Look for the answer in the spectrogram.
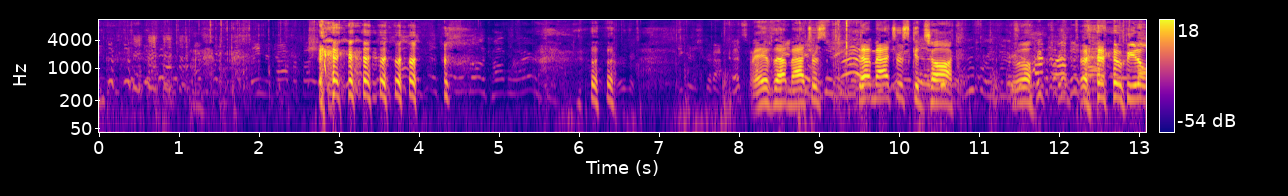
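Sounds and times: loud laughter: 0.0 - 1.8, 2.7 - 4.5, 11.4 - 13.0
men's voices: 0.0 - 13.0.

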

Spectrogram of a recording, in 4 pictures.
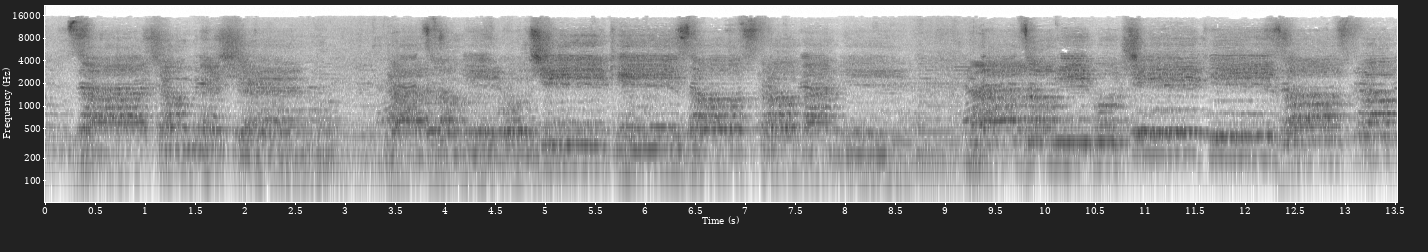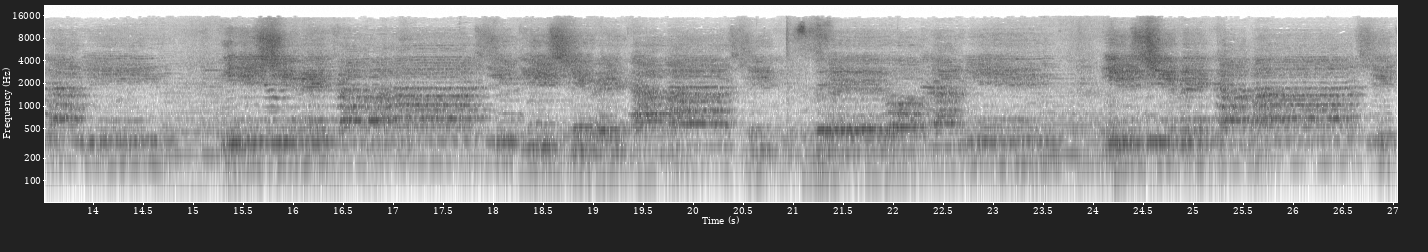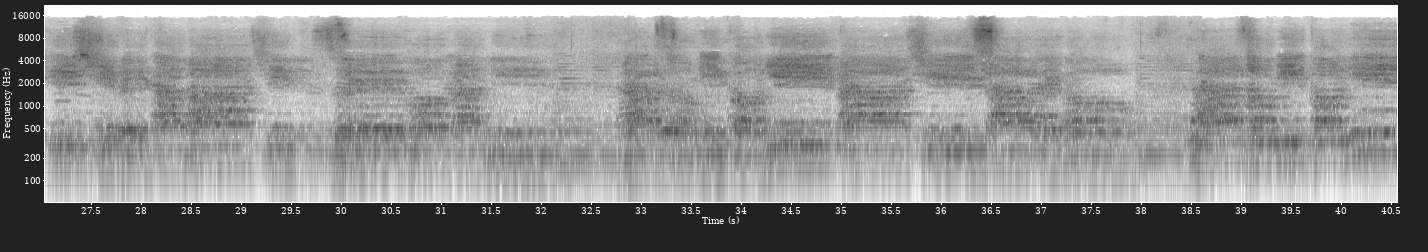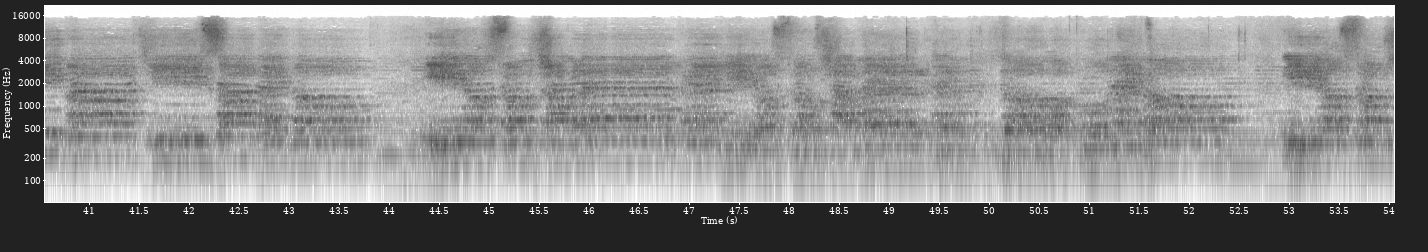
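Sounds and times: group of voices singing: 0.0 - 54.0.

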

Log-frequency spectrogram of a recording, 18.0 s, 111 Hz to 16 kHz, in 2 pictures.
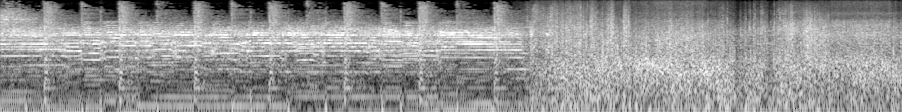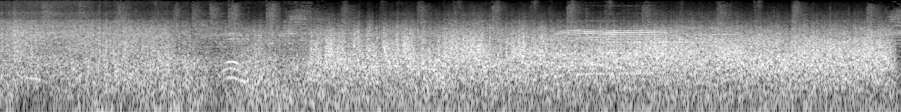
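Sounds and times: strong wind on microphone: 3.8 - 18.0.

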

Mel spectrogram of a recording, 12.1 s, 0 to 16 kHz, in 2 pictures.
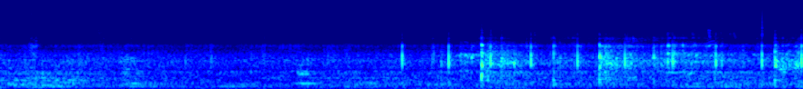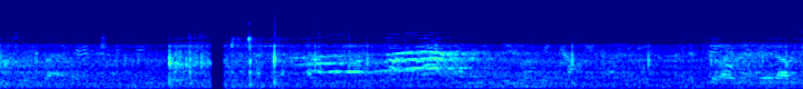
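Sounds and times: tennis ball bouncing on court: 3.0 - 6.2, 7.2 - 9.0.

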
